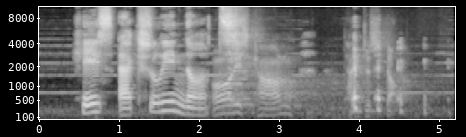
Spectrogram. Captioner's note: laughs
